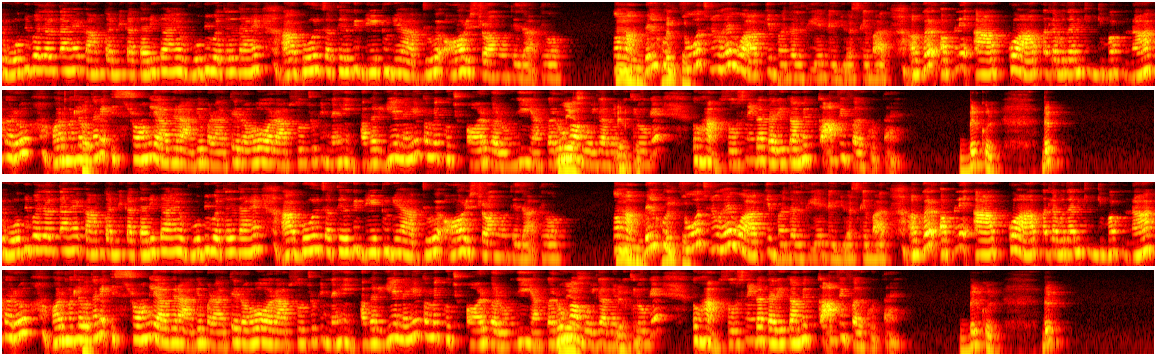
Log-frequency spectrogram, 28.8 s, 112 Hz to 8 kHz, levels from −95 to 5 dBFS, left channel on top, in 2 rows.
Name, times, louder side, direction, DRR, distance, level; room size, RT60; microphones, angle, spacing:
voice 1, 0.0-7.0 7.6-19.9 20.2-25.6, right 1 dB, 30° right, -1 dB, 0.7 m, -25 dB
voice 2, 7.7-8.4 15.4-15.5 21.4-21.6 22.1-22.2 26.4-27.5, left 3 dB, 90° left, 7 dB, 0.5 m, -28 dB
3.2 x 2.1 x 3.0 m, 0.37 s
head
